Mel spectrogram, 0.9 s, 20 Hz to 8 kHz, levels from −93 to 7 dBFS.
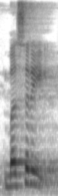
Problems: constant background noise, echo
